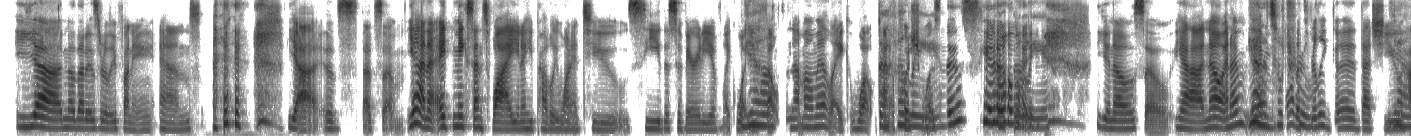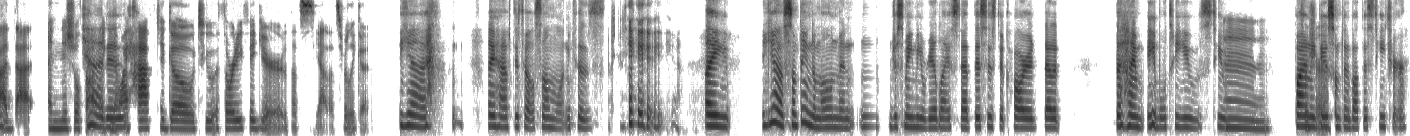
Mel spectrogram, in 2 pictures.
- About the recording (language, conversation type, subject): English, advice, How can I build confidence to stand up for my values more often?
- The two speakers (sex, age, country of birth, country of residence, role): female, 25-29, United States, United States, advisor; female, 25-29, United States, United States, user
- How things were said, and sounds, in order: laugh; laughing while speaking: "You know? Like"; chuckle; chuckle; laughing while speaking: "I'm"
